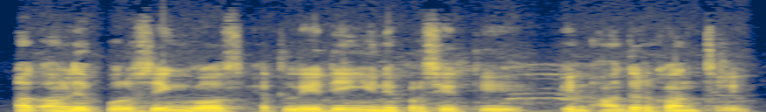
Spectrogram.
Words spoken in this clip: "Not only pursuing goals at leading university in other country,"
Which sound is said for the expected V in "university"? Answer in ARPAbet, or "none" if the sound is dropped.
F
